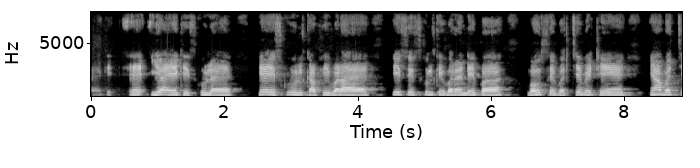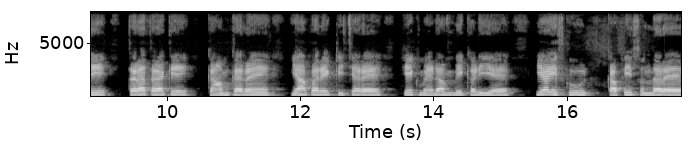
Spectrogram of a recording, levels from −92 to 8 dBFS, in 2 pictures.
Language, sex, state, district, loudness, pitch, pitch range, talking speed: Hindi, male, Bihar, Lakhisarai, -15 LUFS, 180 Hz, 170-195 Hz, 140 wpm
